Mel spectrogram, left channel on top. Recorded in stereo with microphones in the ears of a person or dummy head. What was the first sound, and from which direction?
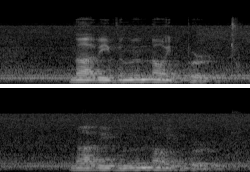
A man speaking, 45° left (ahead or behind).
